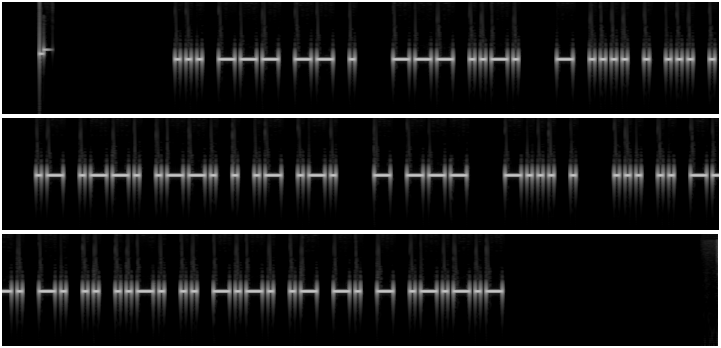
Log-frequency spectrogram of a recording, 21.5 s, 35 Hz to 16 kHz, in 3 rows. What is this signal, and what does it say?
Morse code, heard as a keyed tone, about 22 wpm, 700 Hz. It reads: SOME OF THESE APPEAR TO BE SIGNIFICANT.
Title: Sentences from Top 1000 Words - Review Part 6 - 22wpm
